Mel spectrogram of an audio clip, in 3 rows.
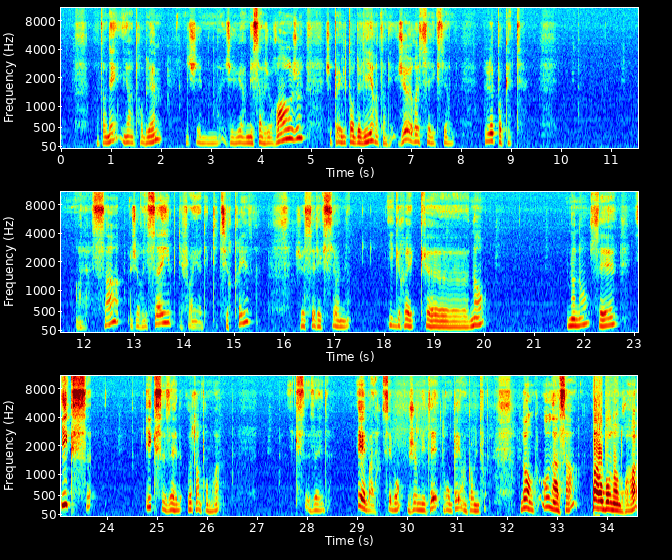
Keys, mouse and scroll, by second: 1.0 click, 2.3-2.6 scroll down 1, 2.9 right click, 5.5 click, 6.1 scroll up 1, 7.0 click, 8.3 click, 10.2-11.9 drag, 12.7 click, 15.0 click, 16.8 click, 25.0-25.8 drag, 26.4 click, 27.3 click, 28.3 click, 29.5-31.7 drag, 31.8 scroll down 1, 32.1 right click, 33.3 click.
